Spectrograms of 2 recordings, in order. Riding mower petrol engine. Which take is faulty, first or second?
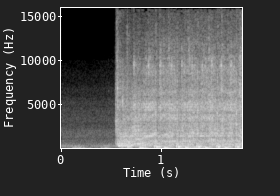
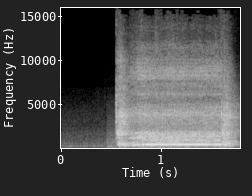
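second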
